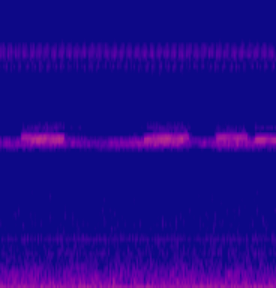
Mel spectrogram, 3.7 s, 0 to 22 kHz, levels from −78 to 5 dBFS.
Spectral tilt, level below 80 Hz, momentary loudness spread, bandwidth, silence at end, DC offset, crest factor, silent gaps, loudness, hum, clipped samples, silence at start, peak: -1 dB/octave; -60 dBFS; 11 LU; 16 kHz; 0 s; 0.2%; 14 dB; none; -44 LUFS; none; under 0.1%; 0 s; -32 dBFS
